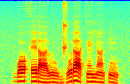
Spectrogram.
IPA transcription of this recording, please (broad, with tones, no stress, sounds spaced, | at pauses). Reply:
ɡ͡b ɔ˧ h ɛ˧ ɾ a˨ l u˨ d͡ʒ o˨˦ ɾ a˦˨ k ɛ̃˧ j ã˨ k͡p ũ˨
